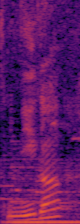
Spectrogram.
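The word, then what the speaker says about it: 네가: A lot of Koreans, not a lot of Koreans, but basically it's pronounced as niga because it has the same pronunciation as the other nega, and I didn't know that.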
